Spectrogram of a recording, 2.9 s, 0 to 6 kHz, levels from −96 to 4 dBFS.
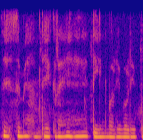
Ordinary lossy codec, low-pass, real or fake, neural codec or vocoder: none; 5.4 kHz; real; none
